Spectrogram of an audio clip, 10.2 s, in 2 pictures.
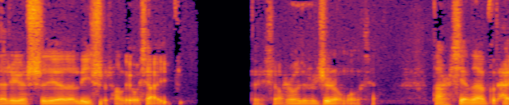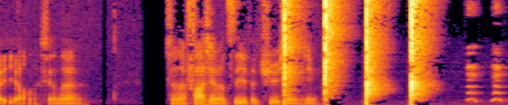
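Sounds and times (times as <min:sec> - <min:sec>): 
speech: 0:00.0 - 0:01.9, 0:02.5 - 0:06.0, 0:06.8 - 0:08.4
hand clapping: 0:07.9 - 0:09.5.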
